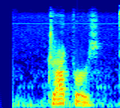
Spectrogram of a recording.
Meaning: Flared riding trousers of heavy cloth, fitting tightly from knee to ankle
- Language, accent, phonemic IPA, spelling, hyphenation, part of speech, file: English, General American, /ˈd͡ʒɑdpɚz/, jodhpurs, jodh‧purs, noun, En-us-jodhpurs.opus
